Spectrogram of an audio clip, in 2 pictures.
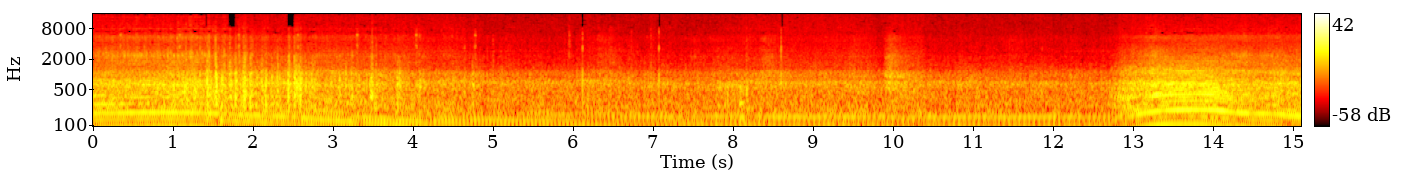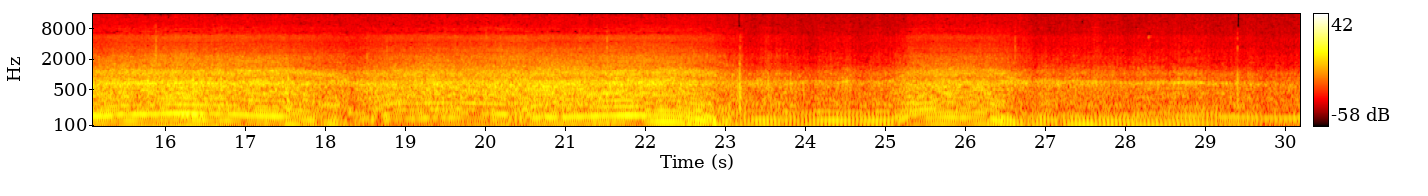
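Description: Motor scooter engine running under way, its pitch rising and falling with the throttle. There is a louder burst of acceleration about halfway through, and the engine settles lower and steadier near the end as the scooter slows.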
